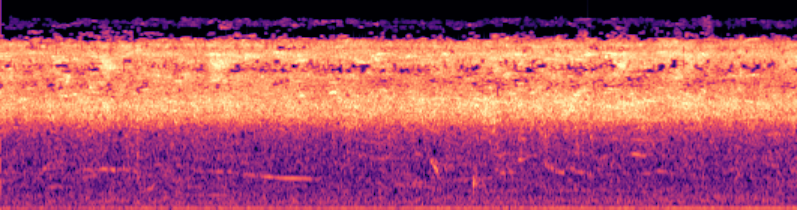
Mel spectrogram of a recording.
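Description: Steady high-pitched hiss of outdoor evening ambience, even throughout, with faint distant voices.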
